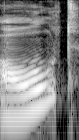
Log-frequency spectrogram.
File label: "old", L2 English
